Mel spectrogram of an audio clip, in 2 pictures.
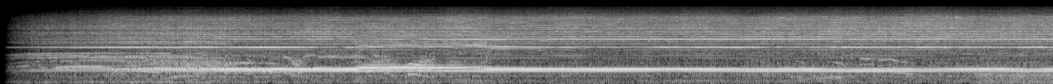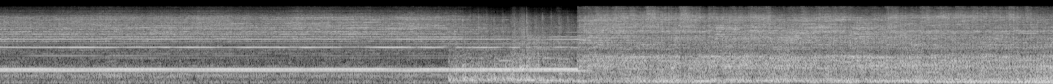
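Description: Heavy live band opening its set: a steady drone of held high notes over a wash of noise fades in over the first two seconds. About sixteen seconds in, the full band comes in loud with drums and distorted guitar.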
